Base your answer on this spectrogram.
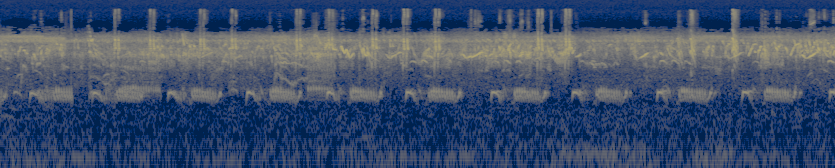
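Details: Zoo-kept dwarf mongooses at Prospect Park Zoo, enjoying holiday gift-wrap with mealworm treats hidden inside, give short, mid-pitched peeping calls in a steady run over the crackling rustle of paper.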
